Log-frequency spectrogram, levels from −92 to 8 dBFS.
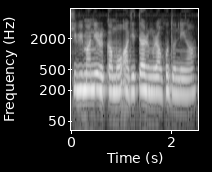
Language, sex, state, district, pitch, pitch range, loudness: Garo, male, Meghalaya, South Garo Hills, 190 Hz, 180-205 Hz, -12 LUFS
